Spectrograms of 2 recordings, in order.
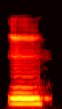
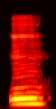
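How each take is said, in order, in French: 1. La voyelle est fermée, comme dans été. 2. La voyelle est fermée, comme dans été.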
